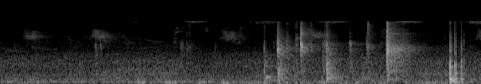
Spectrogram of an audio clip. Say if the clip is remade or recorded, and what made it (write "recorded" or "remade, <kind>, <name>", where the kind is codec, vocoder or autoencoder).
recorded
